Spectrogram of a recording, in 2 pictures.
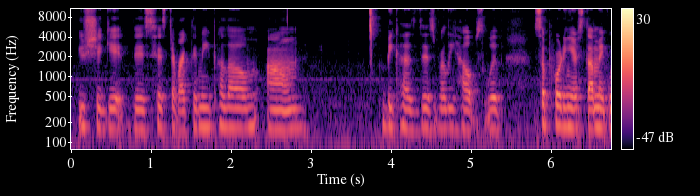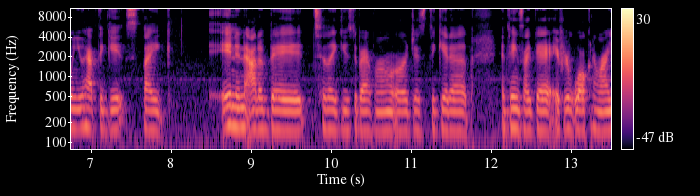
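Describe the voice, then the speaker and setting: A woman's voice: deep voice, slight background noise. An American woman, around her thirties, talking casually and ramblingly to her viewers in a personal vlog. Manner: conversational, rambling, addressing viewers directly. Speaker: vlogger.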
